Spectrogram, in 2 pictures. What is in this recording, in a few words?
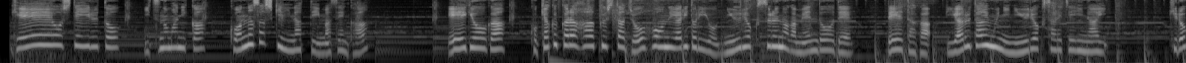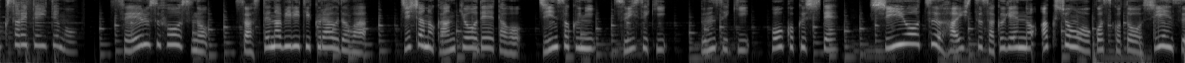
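Japanese, Corporate; Golocalise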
